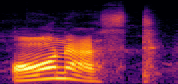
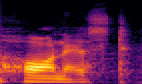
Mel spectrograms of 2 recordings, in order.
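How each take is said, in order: First: The word begins with a vowel, no h sound. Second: The word begins with an audible h sound. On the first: The speaker calls it right. "हमारा जो उच्चारण है वो o word से शुरू होता है" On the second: The speaker calls it wrong. "न कि"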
